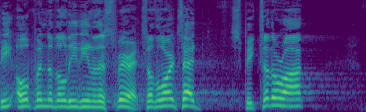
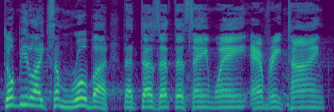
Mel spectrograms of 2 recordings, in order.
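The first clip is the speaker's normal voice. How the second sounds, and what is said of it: Robotic imitation voice. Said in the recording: “That's my imitation of a robot.”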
